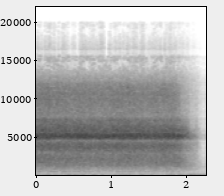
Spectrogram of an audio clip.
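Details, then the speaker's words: Camping gas cooker, burner close to the mic with gas flowing unlit. A steady hollow hiss with no flame roar, cutting off after two seconds. The hiss shows it is not lit; once lit it changes to a blowtorch-like sound. "you can hear a audible difference between a lit flame and just gas coming out so we're going to bring the camera close so that you can hear just gas coming out on its own and this will indicate to you that it's not lit"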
